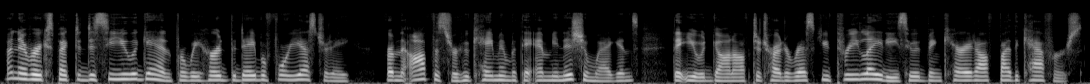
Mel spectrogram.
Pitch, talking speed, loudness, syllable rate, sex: 190 Hz, 235 wpm, -20 LUFS, 6.1 syllables/s, female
